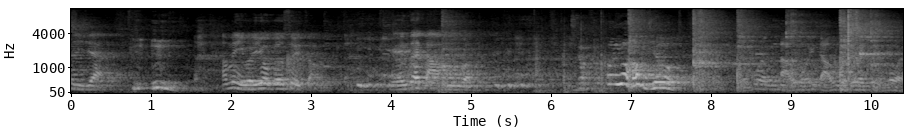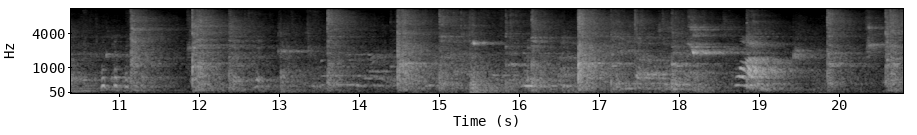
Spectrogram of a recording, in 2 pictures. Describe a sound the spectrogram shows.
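Men talk and call out nearby in an echoing hall.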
